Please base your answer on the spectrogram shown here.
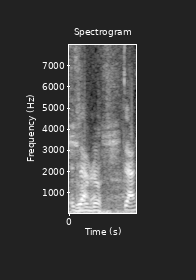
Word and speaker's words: Zarges: Yes, Zarges. Zarges. With a hard G.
